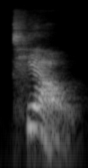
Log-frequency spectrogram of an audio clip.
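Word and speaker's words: 踢: Our next character is the character for to kick, pronounced ti. T, just like T in English.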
